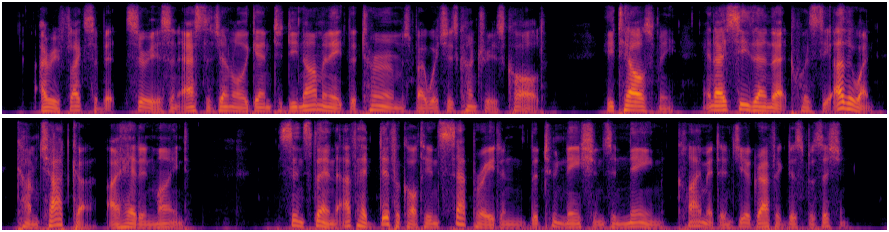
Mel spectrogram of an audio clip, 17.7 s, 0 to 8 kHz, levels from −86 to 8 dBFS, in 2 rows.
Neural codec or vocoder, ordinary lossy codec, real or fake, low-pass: none; Opus, 32 kbps; real; 7.2 kHz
